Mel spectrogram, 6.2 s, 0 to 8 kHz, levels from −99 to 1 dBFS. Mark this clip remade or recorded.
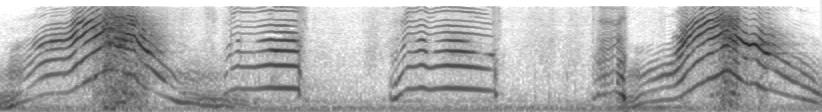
recorded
